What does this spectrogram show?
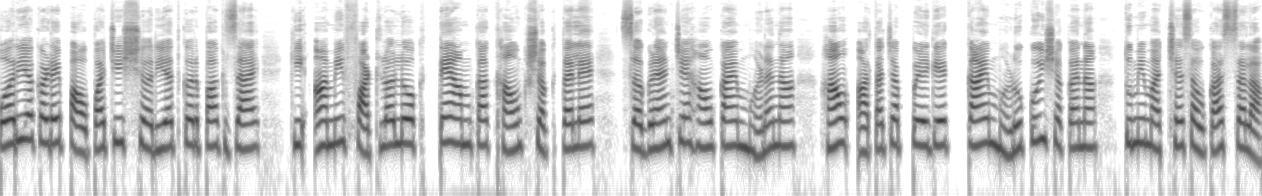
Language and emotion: Goan Konkani, neutral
